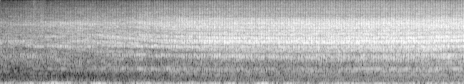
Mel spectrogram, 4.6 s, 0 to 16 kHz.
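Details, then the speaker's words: BMW E61 530d, M57N diesel, 232,000 km, cold start after a timing chain repair with the particulate filter removed: a deep, loud idle with a heavy low rumble and rasp, otherwise smooth; loud exhaust from the removed particulate filter. "yeah we are missing the gpf so that's why it sounds like this oh yeah it sounds pretty smooth I believe there will be no issues from now on"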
